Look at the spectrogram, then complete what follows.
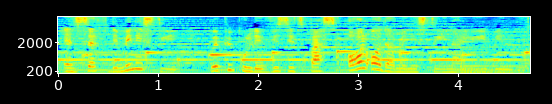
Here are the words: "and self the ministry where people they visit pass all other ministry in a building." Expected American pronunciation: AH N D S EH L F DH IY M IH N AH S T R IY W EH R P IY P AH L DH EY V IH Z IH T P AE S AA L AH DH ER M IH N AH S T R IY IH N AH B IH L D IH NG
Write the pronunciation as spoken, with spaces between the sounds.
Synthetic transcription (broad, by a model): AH N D S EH F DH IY M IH N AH S T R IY W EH P IY P AH L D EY V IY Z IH T P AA S AA L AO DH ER M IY N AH S T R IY IH N AH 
